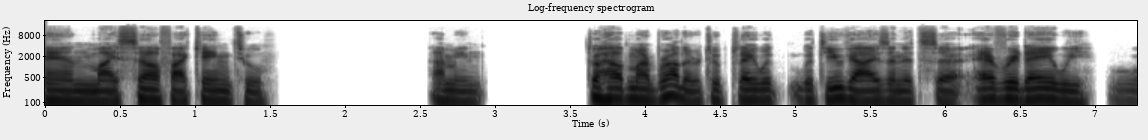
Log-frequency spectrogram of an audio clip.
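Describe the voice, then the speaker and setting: In a French Canadian accent, a man with a medium pitch speaks at a moderate pace in a monotone, flat intonation, leaving long, frequent pauses, in a very clean recording with a silent background and a dry, close sound with no echo. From Quebec, Canada. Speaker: horse business manager. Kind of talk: casual chat. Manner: halting.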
